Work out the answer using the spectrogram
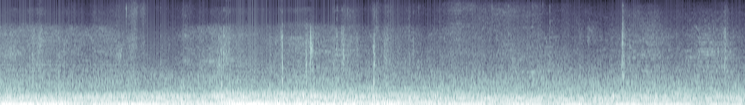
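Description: Steady low rumble of a motor vehicle engine running, with a few light clicks over it.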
